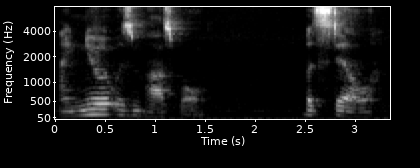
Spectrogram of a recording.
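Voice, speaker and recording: A man reading the part of a wounded, stubborn grown son in a comic book, earnest and deliberate. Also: medium pitch, warm tone, a little hiss or hum, pitched below the performer's own voice, close to an everyday voice. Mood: pained, subdued. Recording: echoey room.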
